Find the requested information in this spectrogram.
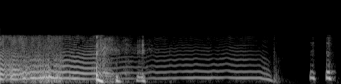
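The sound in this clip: A voice imitates the bare buzz of vocal folds without head resonance, a thin, nasal, insect-like drone held steadily for over two seconds, then cut off and followed by a few brief buzzy bursts.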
